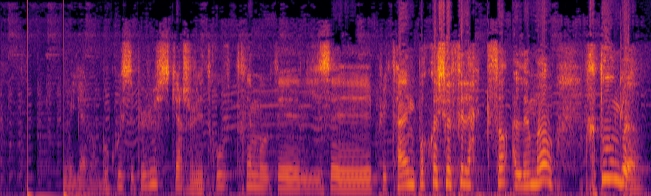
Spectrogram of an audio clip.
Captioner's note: german accent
